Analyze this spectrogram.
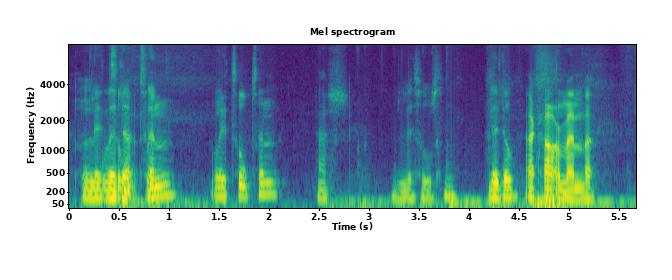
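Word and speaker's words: Lyttelton: Yeah, the Littleton. Is it? If you're pronouncing it Littleton. It Littleton. is Littleton.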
